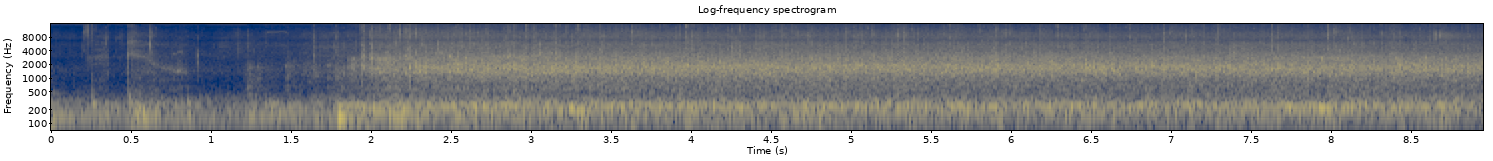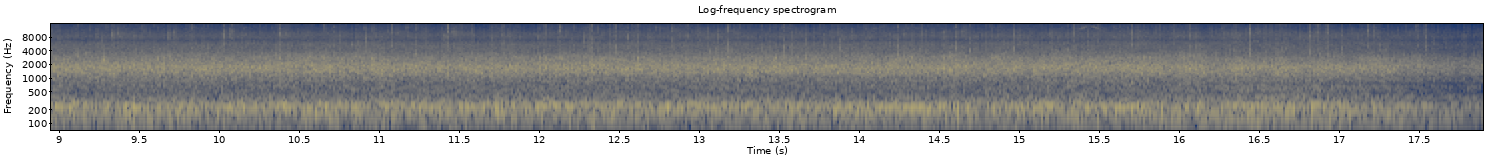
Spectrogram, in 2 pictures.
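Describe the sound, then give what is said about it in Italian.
After a brief quieter moment, a theatre audience at Teatro Dal Verme in Milan, Italy, breaks into loud, sustained applause at the end of the first part of a public event with Nobel laureate Han Kang presenting her book The White Book; a dense steady clatter of many hands clapping until the end. “Gli applausi che hanno salutato la conclusione della prima parte dell'incontro pubblico di Han Kang, premio Nobel per la letteratura 2024, in occasione della presentazione in Italia al Teatro Dal Verme di Milano del libro, anzi di Il Libro Bianco,”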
